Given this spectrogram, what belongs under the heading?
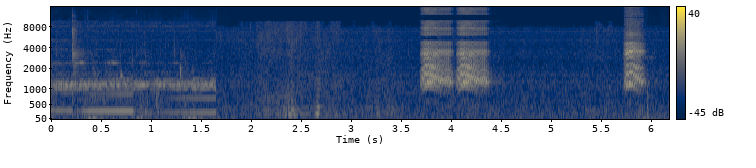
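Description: A crow in the horror game The Cat Lady gives two loud, harsh caws after ambient electronic tones and faint background noise, with no talk.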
